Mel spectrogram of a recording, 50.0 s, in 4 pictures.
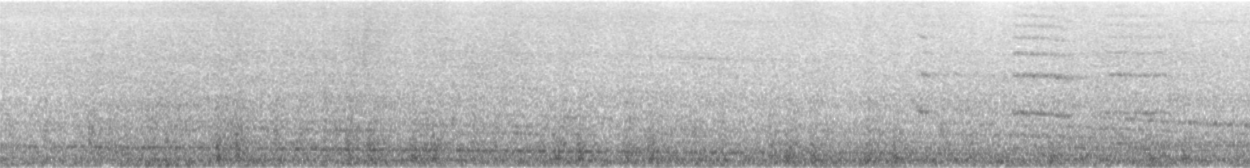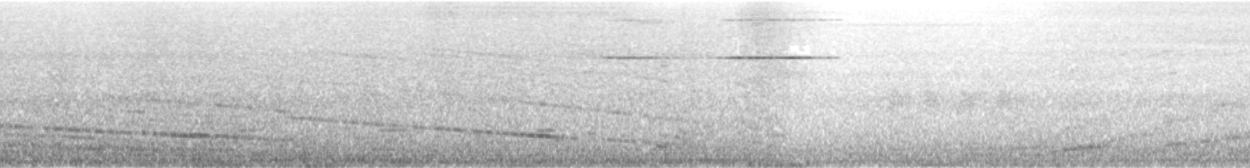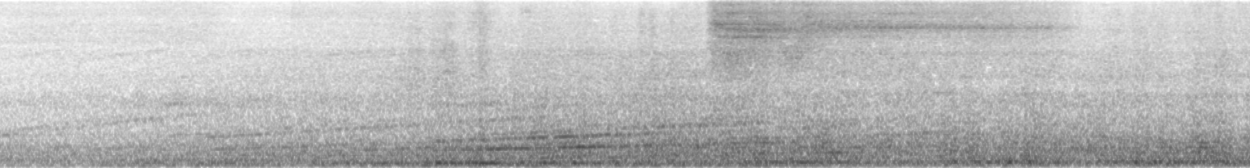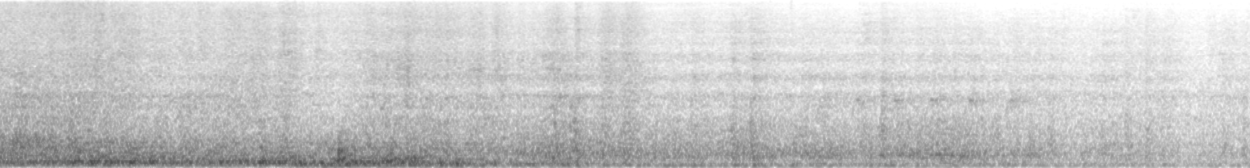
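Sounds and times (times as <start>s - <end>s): train wheel rumble and squeal: 5.1s - 12.3s, 14.1s - 21.0s, 29.3s - 36.1s
train hiss: 31.9s - 35.9s.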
